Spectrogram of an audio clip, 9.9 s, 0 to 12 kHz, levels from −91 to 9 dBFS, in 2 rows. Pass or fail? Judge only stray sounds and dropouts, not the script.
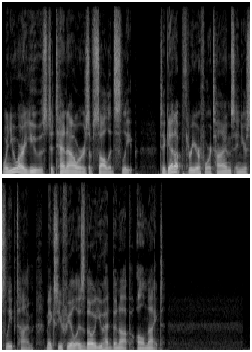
pass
